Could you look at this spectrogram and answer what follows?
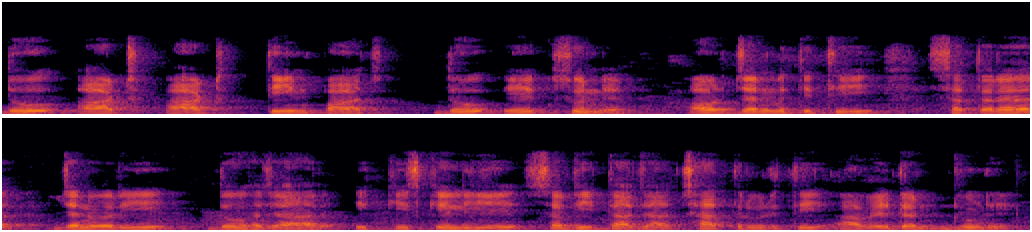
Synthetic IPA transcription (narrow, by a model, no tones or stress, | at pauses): d̪oːaːʈʰaːʈʰt̪iːnpãːt͡ʃ | d̪oːeːksʊnjəɔːɾd͡ʒənmət̪ɪt̪ʰi | sət̪ɾəɦd͡ʒənʋəɾid̪oːɦəzaːɾɪkːiːskeliesəbʱit̪aːd͡ʒat͡ʃʰaːt̪ɾəʋɾɪt̪iaːʋeːd̪ənɖʱũːɖ̤eː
